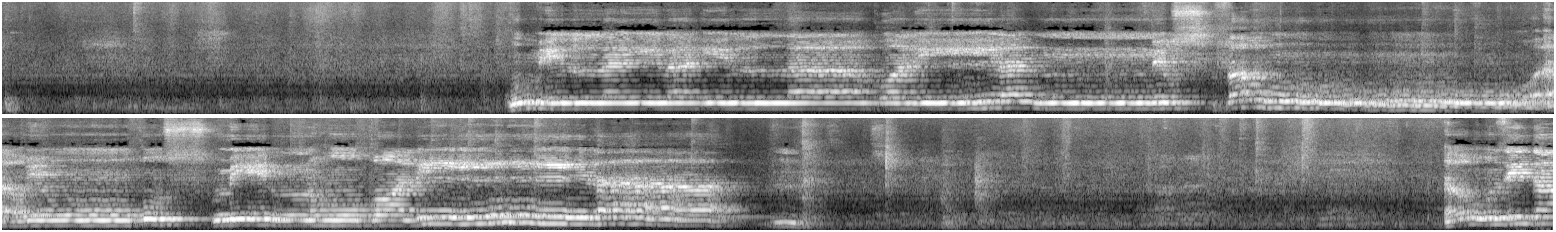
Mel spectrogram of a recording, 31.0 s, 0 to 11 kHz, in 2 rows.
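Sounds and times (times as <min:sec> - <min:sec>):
man chanting melodically: 0:05.0 - 0:23.6, 0:29.9 - 0:31.0.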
